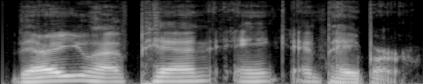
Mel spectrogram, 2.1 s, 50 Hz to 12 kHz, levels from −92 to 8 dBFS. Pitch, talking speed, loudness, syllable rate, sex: 130 Hz, 200 wpm, -17 LUFS, 4.7 syllables/s, male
